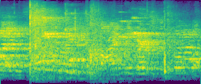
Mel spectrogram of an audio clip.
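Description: A volleyball struck hard at the start, with a second ball impact a moment later, amid players' shouting voices echoing around a gymnasium.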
